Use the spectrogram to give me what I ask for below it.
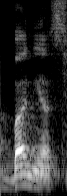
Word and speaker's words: Banias: Mas como aquela região é milenarmente habitada por árabes também, o árabe não consegue pronunciar a letra P. Então, ali passa a se chamar Bânias, ao invés de Pânias, né?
